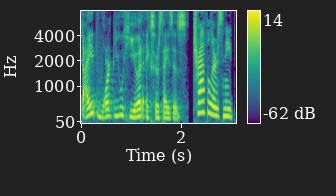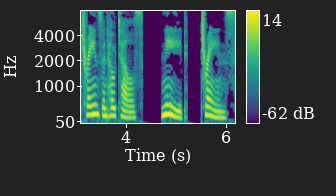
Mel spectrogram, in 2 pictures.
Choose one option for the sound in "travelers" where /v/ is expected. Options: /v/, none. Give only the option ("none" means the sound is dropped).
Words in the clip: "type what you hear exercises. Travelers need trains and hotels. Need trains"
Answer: /v/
